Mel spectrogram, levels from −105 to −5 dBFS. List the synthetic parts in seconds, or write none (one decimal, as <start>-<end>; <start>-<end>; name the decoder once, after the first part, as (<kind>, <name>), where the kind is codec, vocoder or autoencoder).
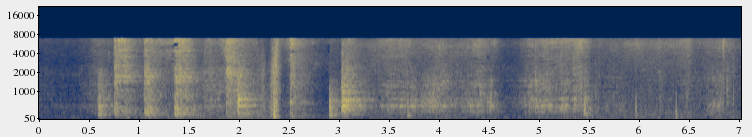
0.0-2.6 (vocoder, WaveNeXt); 3.6-4.7; 5.4-7.0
